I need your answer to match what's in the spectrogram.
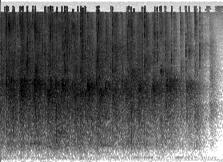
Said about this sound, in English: Come on, someone, clap your hands to Jesus Christ.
